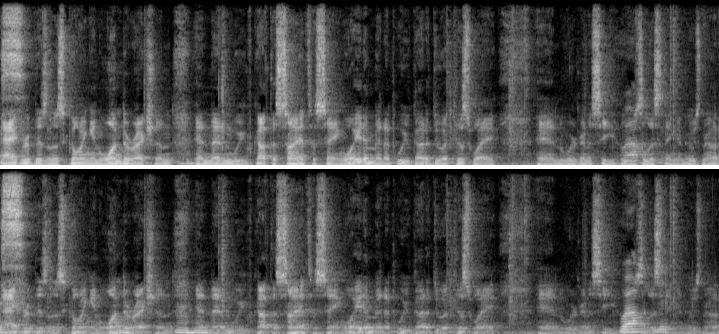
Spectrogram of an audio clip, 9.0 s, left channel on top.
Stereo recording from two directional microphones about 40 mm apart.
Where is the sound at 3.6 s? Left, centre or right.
Left.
